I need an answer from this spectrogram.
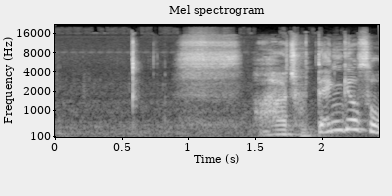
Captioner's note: inhaling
